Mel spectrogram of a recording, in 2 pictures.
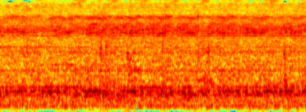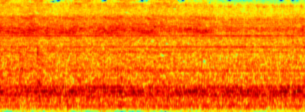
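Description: A CNC lathe spindle turning a metal workpiece while the turret tool takes a trial cut on the outer diameter, the cut used for measuring and setting the tool offset. It is a steady machine noise with a strong high hiss.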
